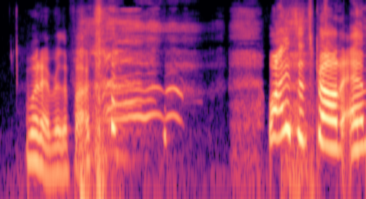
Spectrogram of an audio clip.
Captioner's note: both laugh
